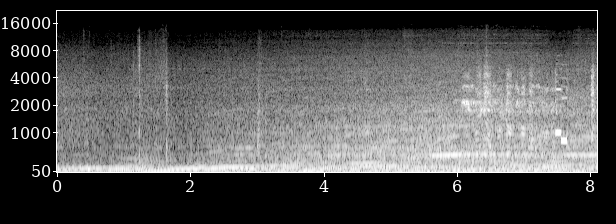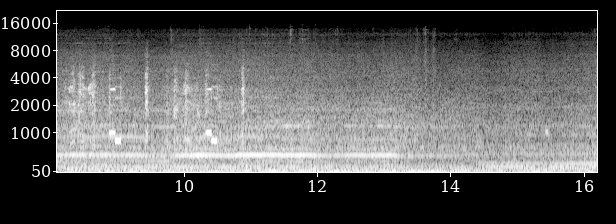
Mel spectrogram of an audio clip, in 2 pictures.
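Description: Toyota FJ Cruiser's 4.0-litre V6, heard from inside the cabin while it drives over sand dunes: the engine note climbs over the first few seconds under acceleration, holds steady, and drops back near the end.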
